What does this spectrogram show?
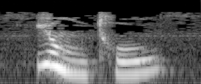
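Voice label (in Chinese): "用途", Mandarin; chinese-flashcards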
